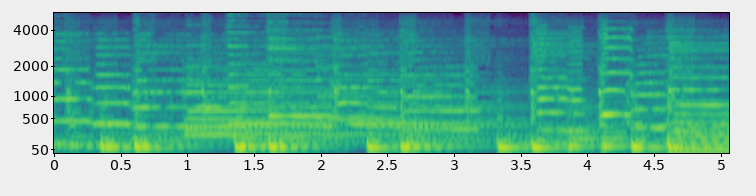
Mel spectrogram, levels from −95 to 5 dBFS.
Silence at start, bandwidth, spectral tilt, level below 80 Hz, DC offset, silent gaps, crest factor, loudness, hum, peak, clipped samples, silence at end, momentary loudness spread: 0 s; 5.4 kHz; -8.5 dB/octave; -22 dBFS; under 0.1%; none; 14 dB; -16 LUFS; none; 0 dBFS; under 0.1%; 0 s; 5 LU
